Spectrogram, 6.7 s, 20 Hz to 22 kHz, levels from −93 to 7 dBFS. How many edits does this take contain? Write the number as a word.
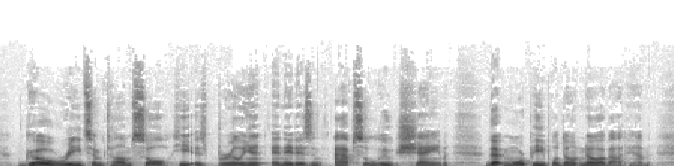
zero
